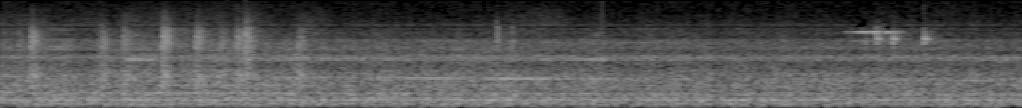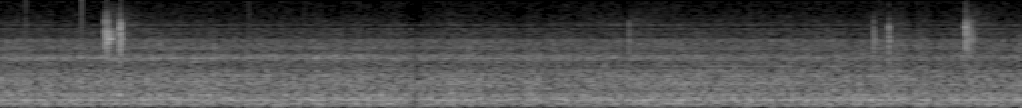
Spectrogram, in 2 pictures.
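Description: Train wheels click and squeal on the rails.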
